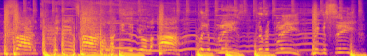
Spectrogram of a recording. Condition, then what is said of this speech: None; typical speech.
